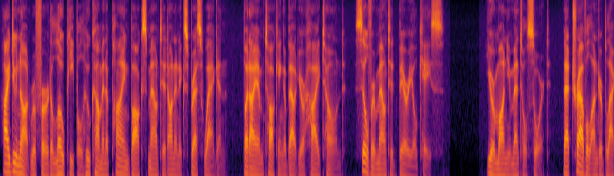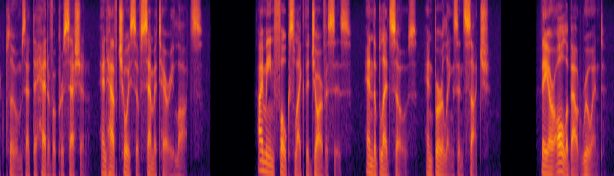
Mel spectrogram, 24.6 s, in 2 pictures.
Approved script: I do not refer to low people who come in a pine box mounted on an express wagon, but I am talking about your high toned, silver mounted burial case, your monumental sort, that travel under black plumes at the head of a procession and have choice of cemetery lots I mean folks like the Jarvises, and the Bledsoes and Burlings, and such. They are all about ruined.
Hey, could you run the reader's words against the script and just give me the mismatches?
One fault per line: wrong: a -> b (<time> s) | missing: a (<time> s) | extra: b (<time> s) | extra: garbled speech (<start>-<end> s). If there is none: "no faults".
no faults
